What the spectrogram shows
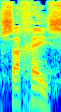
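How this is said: The name is pronounced the Welsh way.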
